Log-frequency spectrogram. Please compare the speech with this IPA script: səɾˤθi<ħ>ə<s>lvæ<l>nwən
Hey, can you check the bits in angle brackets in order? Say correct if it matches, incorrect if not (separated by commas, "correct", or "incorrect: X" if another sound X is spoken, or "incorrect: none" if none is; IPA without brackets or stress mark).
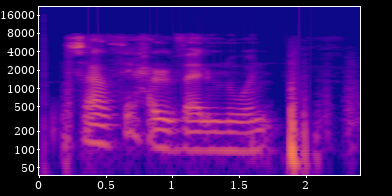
correct, incorrect: none, correct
